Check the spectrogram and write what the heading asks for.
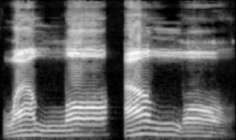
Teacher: ketika lafaz Allah tuh dinaikkan juga pangkal lidahnya ya dinaikkan sambil dinaikkan seperti kita mengucapkan huruf qof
